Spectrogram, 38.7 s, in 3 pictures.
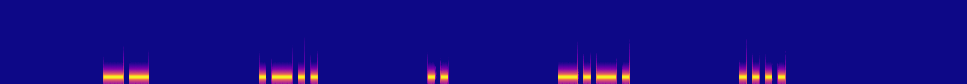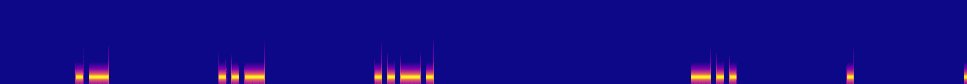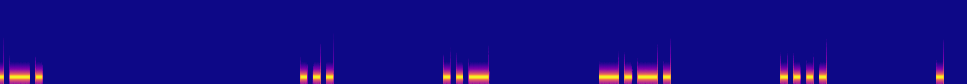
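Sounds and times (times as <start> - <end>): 
CW Morse code beeps: 1.4 - 2.0, 3.5 - 4.3, 5.7 - 6.0, 7.4 - 8.4, 9.9 - 10.4, 13.9 - 14.4, 15.8 - 16.4, 17.9 - 18.7, 22.1 - 22.8, 25.8 - 26.4, 29.8 - 30.3, 31.7 - 32.4, 33.8 - 34.8, 36.2 - 36.8.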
